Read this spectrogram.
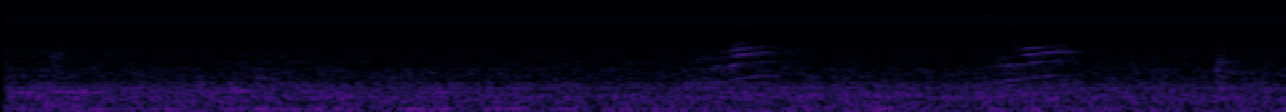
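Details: Scottish Fold cat during mating, from Virginia: two short rising-falling harmonic meows around the middle and latter part, set against a steady low background hum.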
